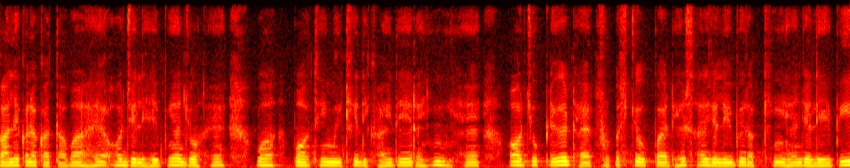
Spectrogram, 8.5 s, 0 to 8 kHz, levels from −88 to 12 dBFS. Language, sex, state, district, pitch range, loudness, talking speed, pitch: Hindi, male, Haryana, Rohtak, 145-155 Hz, -18 LUFS, 205 wpm, 150 Hz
